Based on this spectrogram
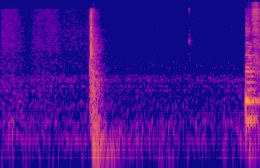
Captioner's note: smacks hand on arms of chair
